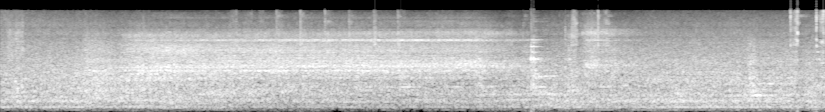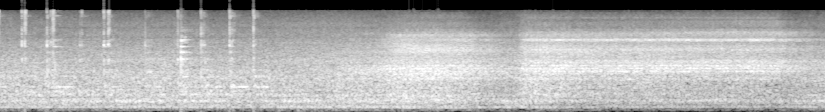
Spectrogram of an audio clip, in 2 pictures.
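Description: CNC plasma cutting machine running with a steady hiss and a high whine, louder for a few seconds at a time. A run of sharp metallic taps comes in the middle.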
